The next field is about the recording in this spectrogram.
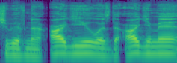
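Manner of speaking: ordinary talk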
